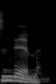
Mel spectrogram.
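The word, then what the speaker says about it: Nimh: Yeah, it's Nim. There's an H on the end, but don't worry if you spell it wrong.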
